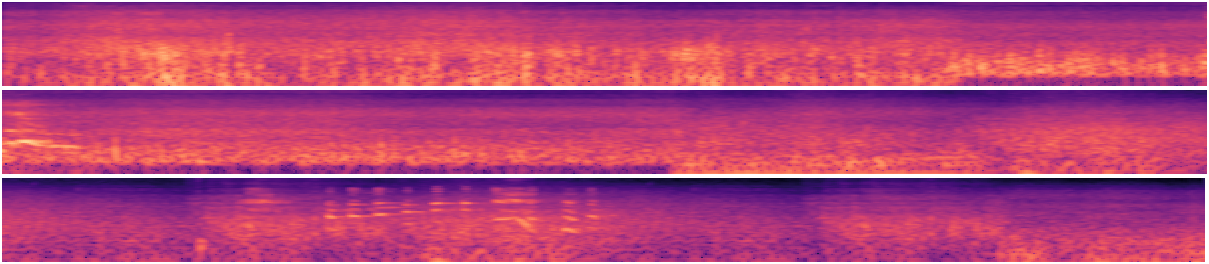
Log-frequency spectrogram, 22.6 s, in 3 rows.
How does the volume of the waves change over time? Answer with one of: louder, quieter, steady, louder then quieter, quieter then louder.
quieter.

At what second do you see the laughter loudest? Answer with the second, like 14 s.
8 s.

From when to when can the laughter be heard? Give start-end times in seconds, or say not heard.
7.5-8.1, 16.2-18.9.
